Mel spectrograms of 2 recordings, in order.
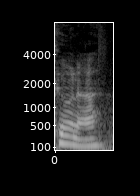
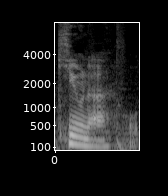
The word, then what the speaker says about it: Kuna: So, it looks like kuna, but it is actually kuna, like with a Q.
